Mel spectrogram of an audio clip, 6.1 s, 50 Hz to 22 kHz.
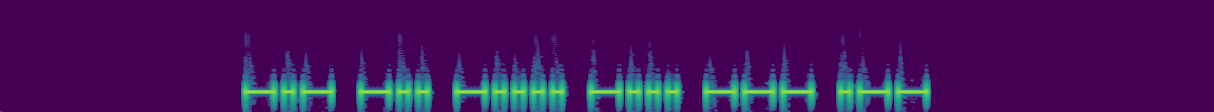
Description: Morse code, heard as a keyed tone, about 25 wpm, 700 Hz. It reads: KD6BOW
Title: USA Call Signs - 6 Characters - 2x Character Spacing - 25wpm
